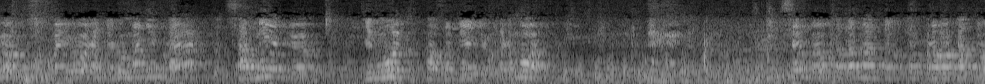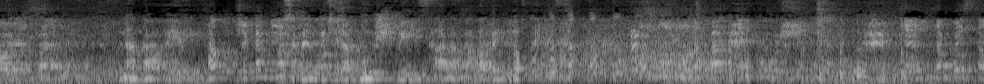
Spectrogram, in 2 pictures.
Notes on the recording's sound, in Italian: Dibattito con il pubblico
